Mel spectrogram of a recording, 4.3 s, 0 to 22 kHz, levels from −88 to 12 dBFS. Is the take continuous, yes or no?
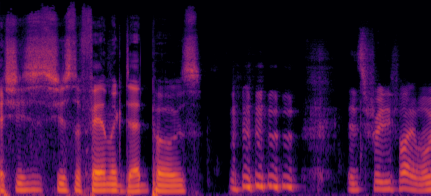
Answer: no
